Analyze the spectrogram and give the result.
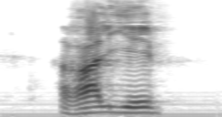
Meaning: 1. to rally (group or bring together) 2. to rally (motivate) 3. to bring round (convince, cause someone to have the same opinion) 4. to catch up with (reach)
- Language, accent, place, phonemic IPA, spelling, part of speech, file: French, France, Lyon, /ʁa.lje/, rallier, verb, LL-Q150 (fra)-rallier.wav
